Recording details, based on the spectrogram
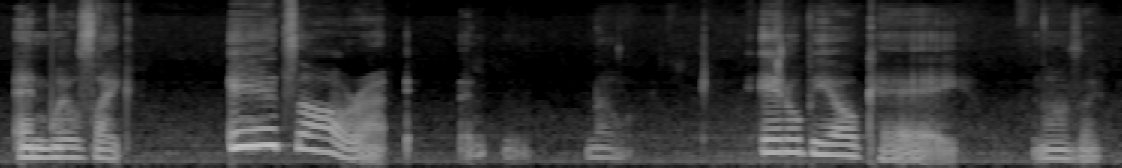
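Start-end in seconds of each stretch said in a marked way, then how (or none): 1.5-6.4 slow, high mock reassurance; mock dismissive Will. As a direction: drag it out like a lazy brush-off. Mimicking coworker Will's dismissal.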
